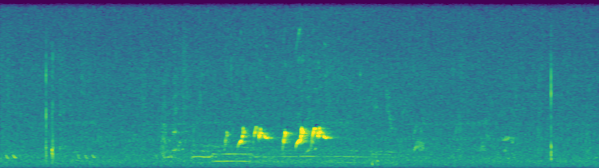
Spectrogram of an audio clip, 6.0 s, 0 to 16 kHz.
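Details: Red-whiskered bulbul fighting song during trapping with a caged decoy bird, Kim Bôi, Hòa Bình, Vietnam, 6 April 2017: a cluster of quick, bright warbled notes lasting about a second, over faint background hiss and a few distant clicks.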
